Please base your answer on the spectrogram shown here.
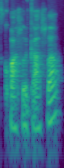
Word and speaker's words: K’waahlgahlda: So how you pronounce my business is Kwathlagatla, and it's the Haida Kill language, which is from the southern dialect of Haida Gwaii, which is where I'm from.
